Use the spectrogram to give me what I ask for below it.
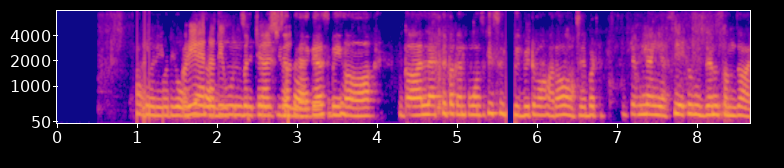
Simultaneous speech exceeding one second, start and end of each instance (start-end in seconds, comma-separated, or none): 1.6-3.3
